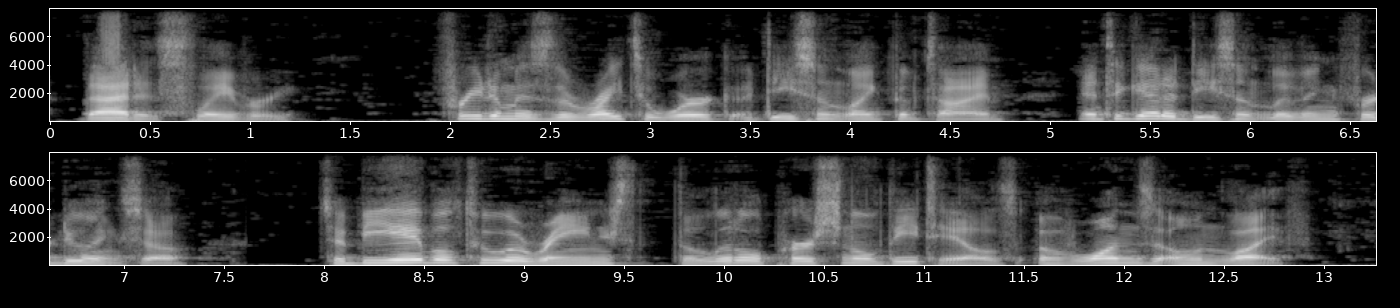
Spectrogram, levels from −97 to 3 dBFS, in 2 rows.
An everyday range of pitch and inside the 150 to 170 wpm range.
Yes: average, 4.2 semitones; average, 165 wpm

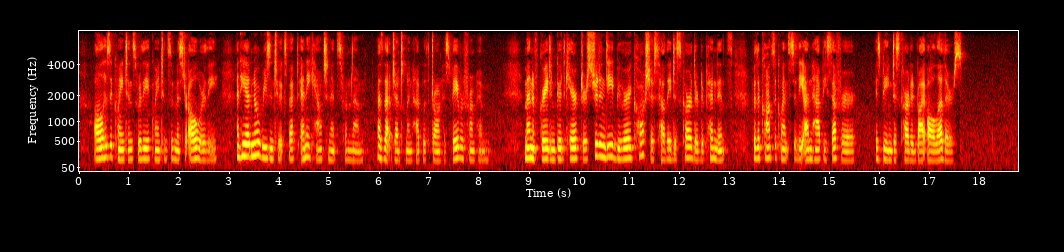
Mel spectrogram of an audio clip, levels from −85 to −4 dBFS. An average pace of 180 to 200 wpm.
Yes: average, 185 wpm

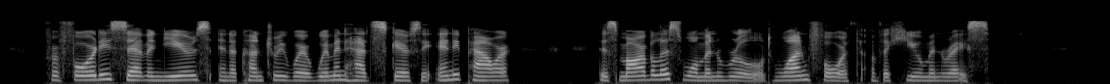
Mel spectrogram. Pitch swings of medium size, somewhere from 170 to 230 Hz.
No: narrow, 1.8 semitones; high, 190 Hz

